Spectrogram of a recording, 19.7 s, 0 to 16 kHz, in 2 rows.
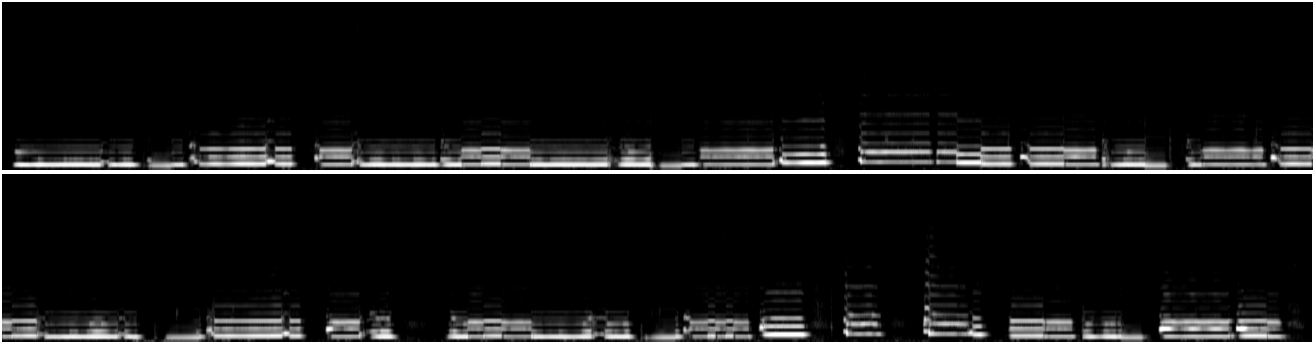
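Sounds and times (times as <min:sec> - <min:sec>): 
flute melody from game audio: 0:00.0 - 0:19.6.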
